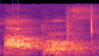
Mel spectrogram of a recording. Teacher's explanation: Sau se poate întâmpla, și în greacă situația aceasta e mai frecventă, ca cele două sunete să se pronunțe separat în silabe distincte. Deci ca niște vocale în hiat.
